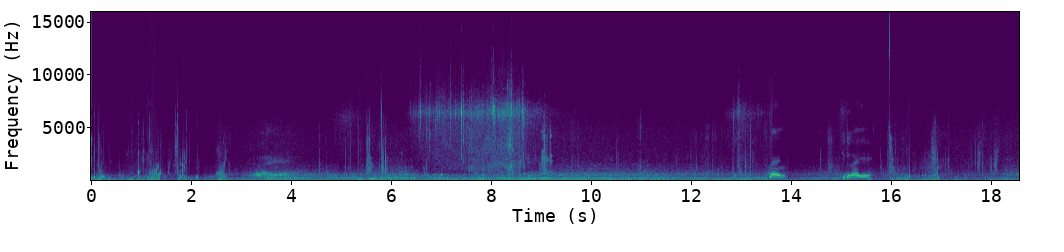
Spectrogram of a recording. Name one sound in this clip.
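Water splashes and laps close by, heard at the water's surface.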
